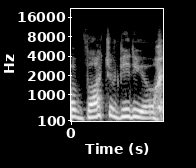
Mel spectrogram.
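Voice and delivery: put-on accent, v for w, watch as vatch. Telling Michelle how she opens YouTube, speaker imitates her mom's immigrant accent. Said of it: "I'm talking like my mom".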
